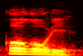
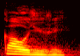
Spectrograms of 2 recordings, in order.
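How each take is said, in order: First: The middle syllable sounds like 'gou'. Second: The middle syllable sounds like 'ju'. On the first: This is the reading that is pushed by others. "중국 사람들 들어보면요. 까오고리 그래요" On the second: This is the standard modern reading. "원래 정확하게 현대 북경어로 하면 까오주리입니다"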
